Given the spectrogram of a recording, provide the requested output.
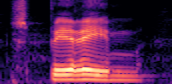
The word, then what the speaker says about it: Sperem: un colpo Sperem Ecco sentite che bel Sperem con Bell accento chiuso sulla seconda e Sperem con questa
